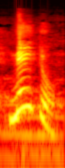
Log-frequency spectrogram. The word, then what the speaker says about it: NATO: আর এখান থেকে মনে রাখবো, যেমন পড়ছি নেইটো, আমি কিন্তু পড়ছি না NATO, এরকম কিন্তু পড়ছি না, আমি একটি শব্দের মতো পড়ছি নেইটো।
